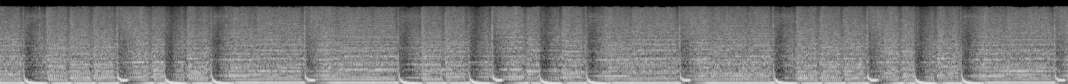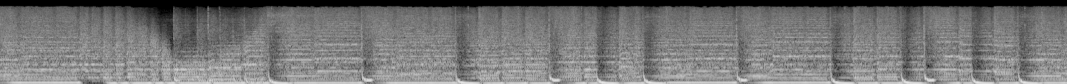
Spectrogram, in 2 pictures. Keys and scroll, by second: 3.0 Return, 4.4 ctrl+j.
